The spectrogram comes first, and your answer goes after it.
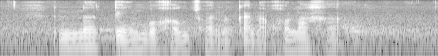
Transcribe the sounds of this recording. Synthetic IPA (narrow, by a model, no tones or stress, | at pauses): n̩natɪŋ̩bɔχaut͡sʰwanɔkʼana̰q͡χʰɔlaχa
